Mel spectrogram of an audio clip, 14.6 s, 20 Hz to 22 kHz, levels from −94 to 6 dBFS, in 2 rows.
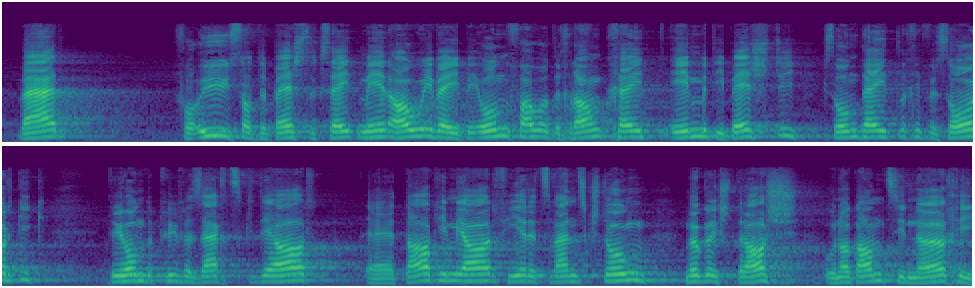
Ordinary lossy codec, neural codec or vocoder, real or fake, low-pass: none; none; real; none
